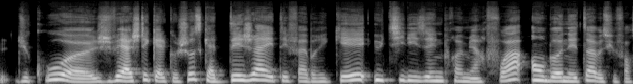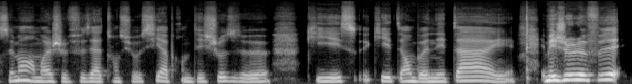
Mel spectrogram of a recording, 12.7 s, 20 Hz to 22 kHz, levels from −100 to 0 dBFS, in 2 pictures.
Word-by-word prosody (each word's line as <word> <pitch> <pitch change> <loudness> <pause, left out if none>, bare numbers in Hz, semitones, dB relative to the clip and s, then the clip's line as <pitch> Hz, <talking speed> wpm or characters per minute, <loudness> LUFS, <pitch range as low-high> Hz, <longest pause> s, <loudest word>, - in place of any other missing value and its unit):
du 180 +1 -8
coup, 250 +6 +1
heu, 155 -4 +1
je 165 +1 -3
vais 215 - +3
acheter 185 +6 +3
quelque 175 -5 -3
chose 260 +8 -1
qui - - -2
a - - 0
déjà 235 +9 +2
été 200 -1 -3
fabriqué, 175 +7 -2
utilisé 220 -4 -1
une 195 - 0
1re 170 -5 -6
fois, 235 +7 -1
en 225 -1 +5
bon 185 -1 +1
état», 175 +5 -1
parce 165 -4 -5
que 155 - -13
forcément, 185 +8 -2
moi, 170 -1 -2
je 165 0 0
faisais 165 +2 -6
attention 160 0 -7
aussi 165 +5 -5
à 175 - -2
prendre 165 - -8
des 165 +1 -6
choses, 175 +1 -4
heu, 165 +2 -3 0.4
qui 175 0 -2
es 185 +6 -3
qui 210 -7 -4
étaient 175 -1 -2
en 180 - 0
bon 165 -1 0
état 200 +3 -1
et 150 -1 -6 0.3
mais 215 +1 +11
je 240 +3 +7
le 245 -1 +9
faisais 250 +2 +5
185 Hz, 215 wpm, -23 LUFS, 165-215 Hz, 0.4 s, mais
